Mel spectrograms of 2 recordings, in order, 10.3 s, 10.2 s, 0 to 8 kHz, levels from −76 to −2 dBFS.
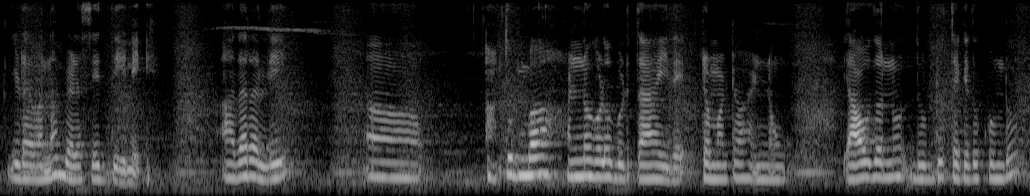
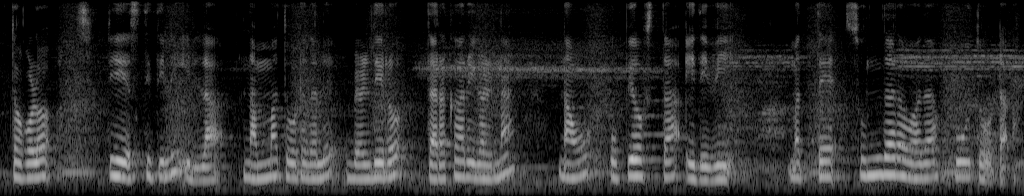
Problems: background sounds at intervals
